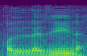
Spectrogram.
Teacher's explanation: زی یا مدہ ہے، ایک الف کی مقدار کے برابر کھینچ کر پڑھیں گے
